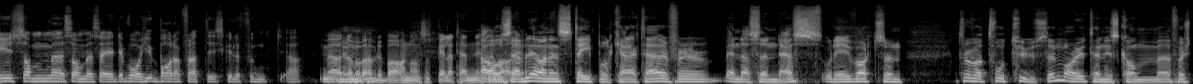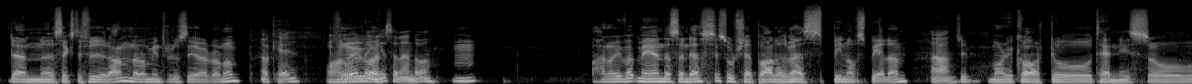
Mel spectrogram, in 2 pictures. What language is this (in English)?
Swedish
